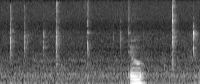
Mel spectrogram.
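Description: Hex keys ticking lightly against the mount's metal bolts as the screws are tightened, a handful of faint, scattered clicks.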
